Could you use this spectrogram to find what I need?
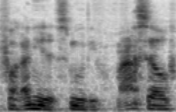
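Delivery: plain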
